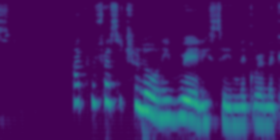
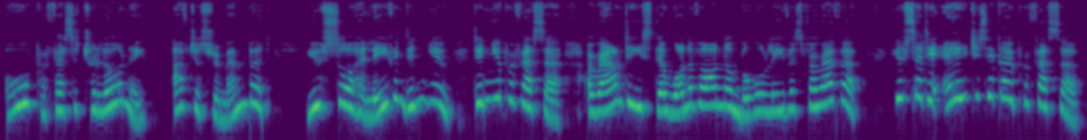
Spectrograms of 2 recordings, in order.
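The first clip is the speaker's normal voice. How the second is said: put-on high, louder, gushing girl; excited schoolgirl; 9 semitones higher, 8 dB louder than usual. A narrator's reading. Pupil eagerly flattering her teacher. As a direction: gush eagerly. Lavender voice.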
